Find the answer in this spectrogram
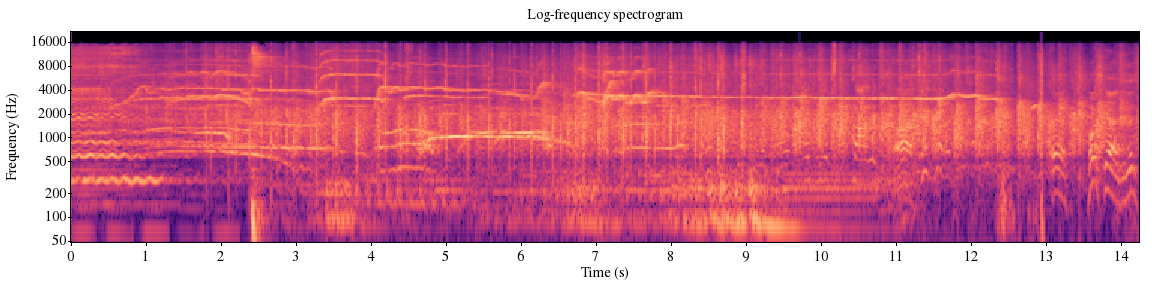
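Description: Studio audience clapping and cheering over the house band's closing music after a song, dying away at the end.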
